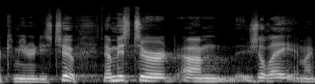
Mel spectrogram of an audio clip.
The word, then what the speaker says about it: Jalloh: um Jalloh, am I pronouncing your name right?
